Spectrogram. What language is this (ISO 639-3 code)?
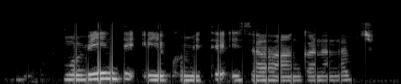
kin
